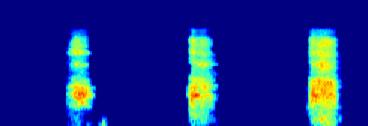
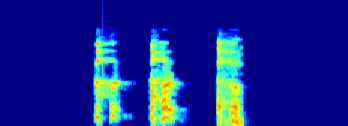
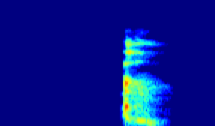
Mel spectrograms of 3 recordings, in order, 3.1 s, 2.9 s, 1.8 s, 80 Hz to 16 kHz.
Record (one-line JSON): {"exhalation_length": "3.1 s", "exhalation_amplitude": 29675, "exhalation_signal_mean_std_ratio": 0.34, "three_cough_length": "2.9 s", "three_cough_amplitude": 32404, "three_cough_signal_mean_std_ratio": 0.34, "cough_length": "1.8 s", "cough_amplitude": 27746, "cough_signal_mean_std_ratio": 0.18, "survey_phase": "beta (2021-08-13 to 2022-03-07)", "age": "18-44", "gender": "Male", "wearing_mask": "No", "symptom_none": true, "symptom_onset": "8 days", "smoker_status": "Never smoked", "respiratory_condition_asthma": true, "respiratory_condition_other": false, "recruitment_source": "REACT", "submission_delay": "1 day", "covid_test_result": "Negative", "covid_test_method": "RT-qPCR", "influenza_a_test_result": "Negative", "influenza_b_test_result": "Negative"}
